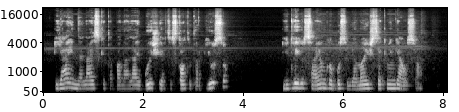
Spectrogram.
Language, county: Lithuanian, Vilnius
